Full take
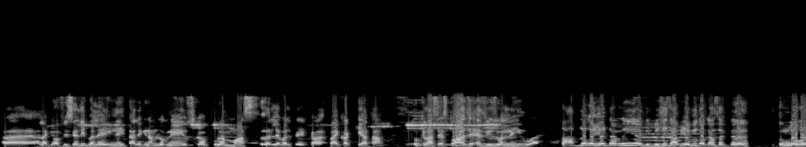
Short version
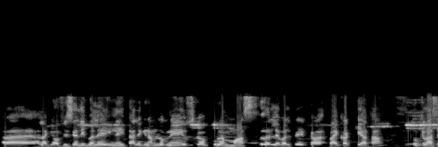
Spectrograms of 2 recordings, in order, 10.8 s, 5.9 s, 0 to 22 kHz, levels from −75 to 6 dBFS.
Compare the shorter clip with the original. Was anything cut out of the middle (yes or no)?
no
